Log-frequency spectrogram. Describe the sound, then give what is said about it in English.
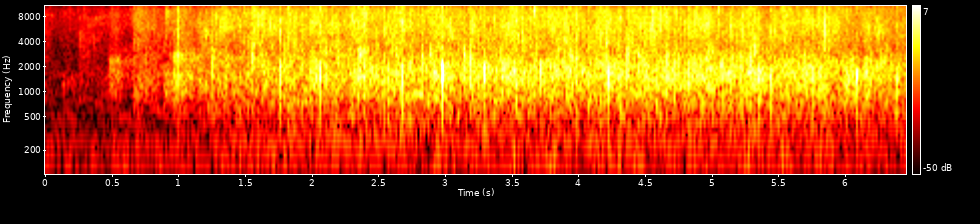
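An audience breaks into clapping that quickly swells into steady, dense applause, many hands beating at once in a bright, continuous patter that holds its level to the end. “You that are ready have been clapping.”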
